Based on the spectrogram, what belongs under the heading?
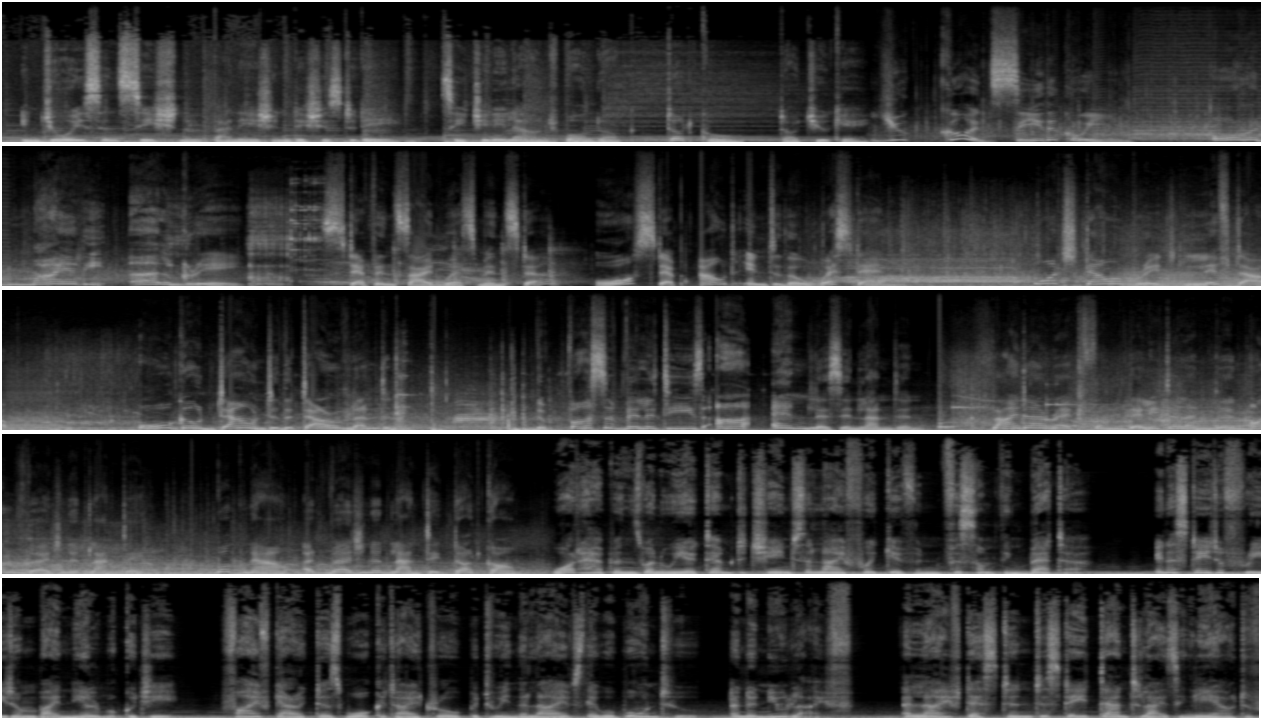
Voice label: Indian accent reel

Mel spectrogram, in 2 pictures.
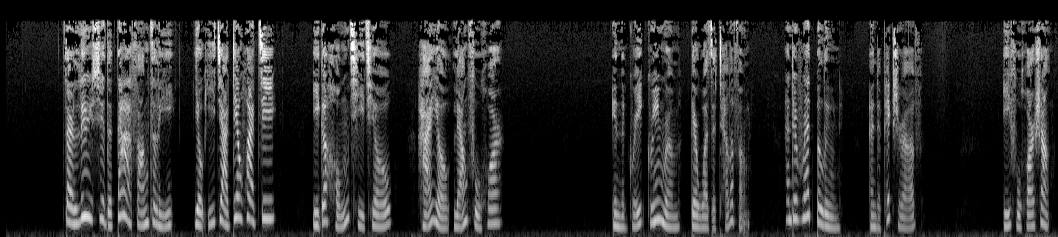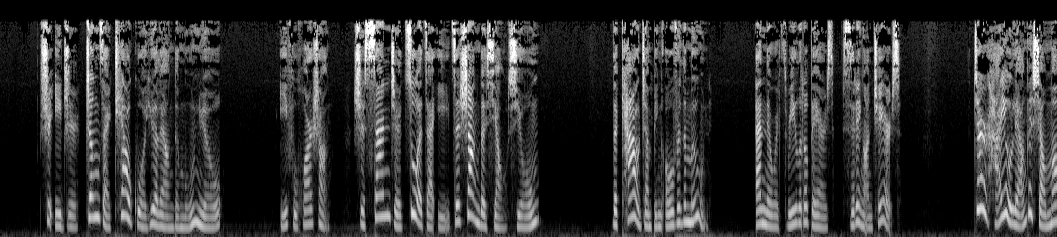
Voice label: Chinese Rhymes and Book Narration

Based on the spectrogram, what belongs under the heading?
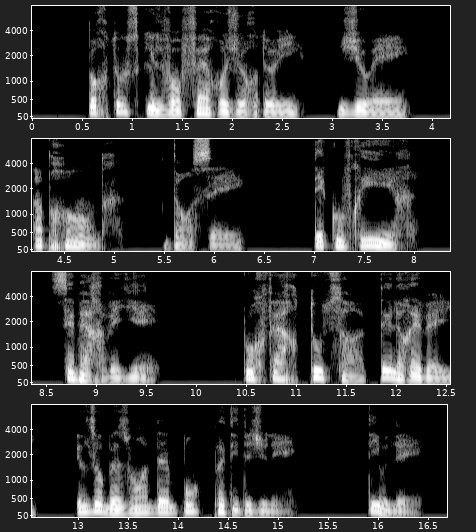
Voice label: French Commercial VO

